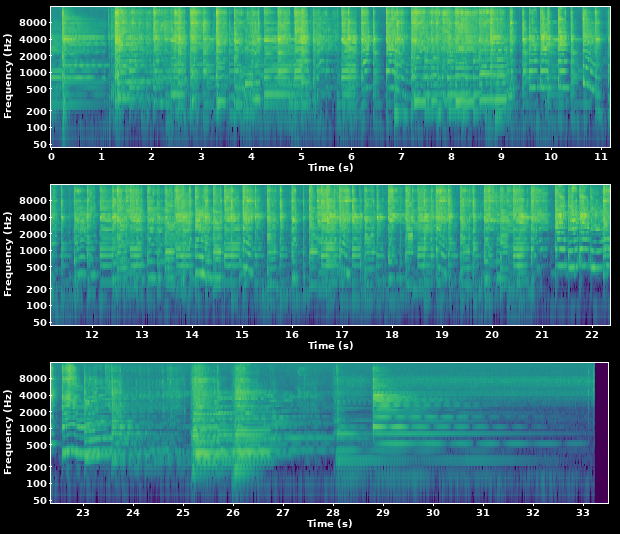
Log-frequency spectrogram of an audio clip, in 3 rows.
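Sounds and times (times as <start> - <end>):
Vox V240 Folk Twelve Electro 12-string electric and acoustic guitar c 1967: 0.0 - 33.2.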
